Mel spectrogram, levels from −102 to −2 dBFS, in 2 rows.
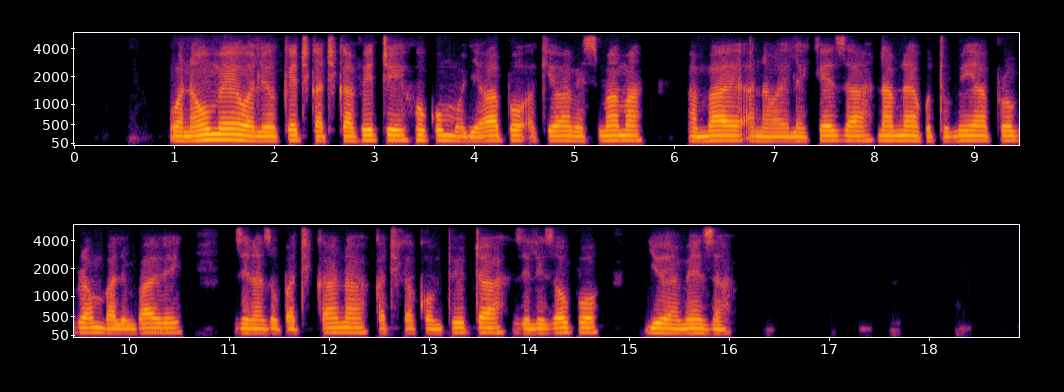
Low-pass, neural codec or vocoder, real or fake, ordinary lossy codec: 5.4 kHz; none; real; Opus, 32 kbps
